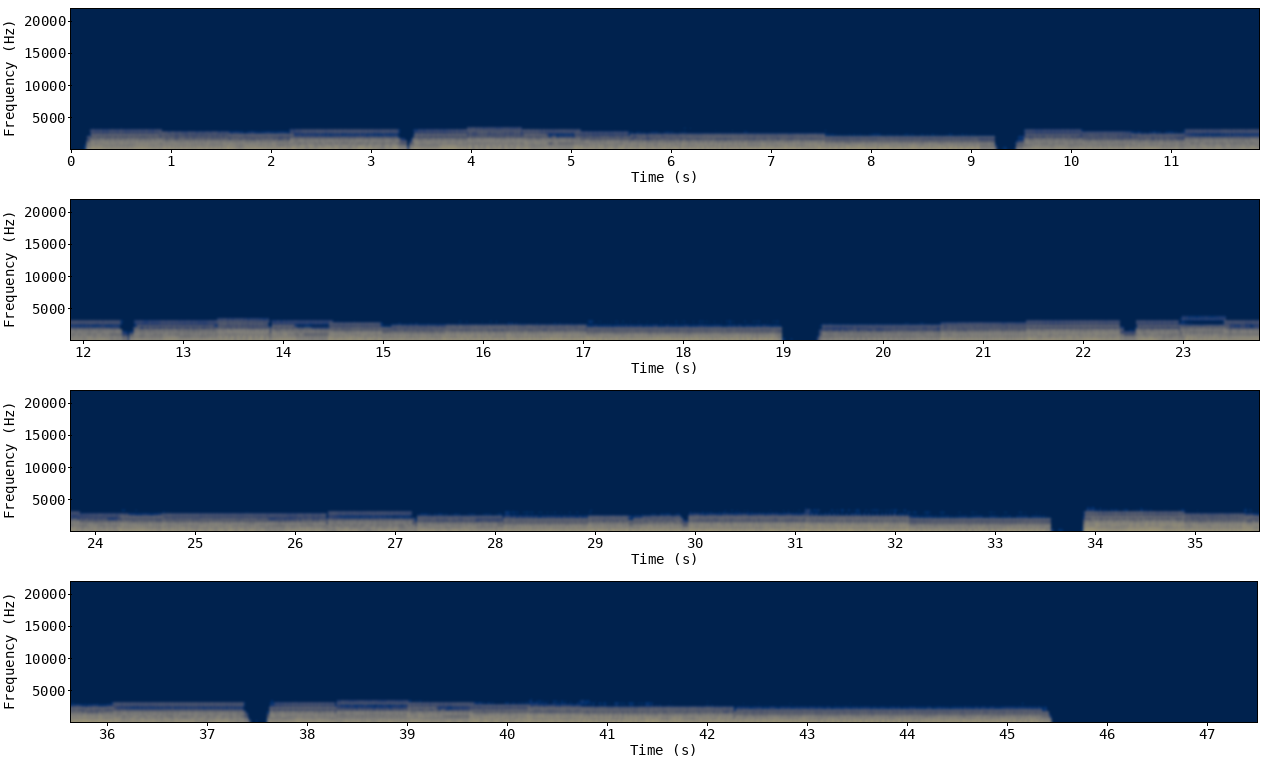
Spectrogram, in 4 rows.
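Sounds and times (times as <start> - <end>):
solo music: 0.1 - 45.5.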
